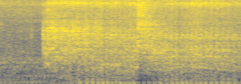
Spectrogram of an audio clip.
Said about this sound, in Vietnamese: Rồi bây giờ mình sẽ nổ máy.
